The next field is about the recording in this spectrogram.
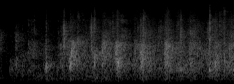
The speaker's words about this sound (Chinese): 嗯，也特别感谢自由军来到我们青岛啊。我们我想再次掌声欢迎一下我们自由军，谢谢。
